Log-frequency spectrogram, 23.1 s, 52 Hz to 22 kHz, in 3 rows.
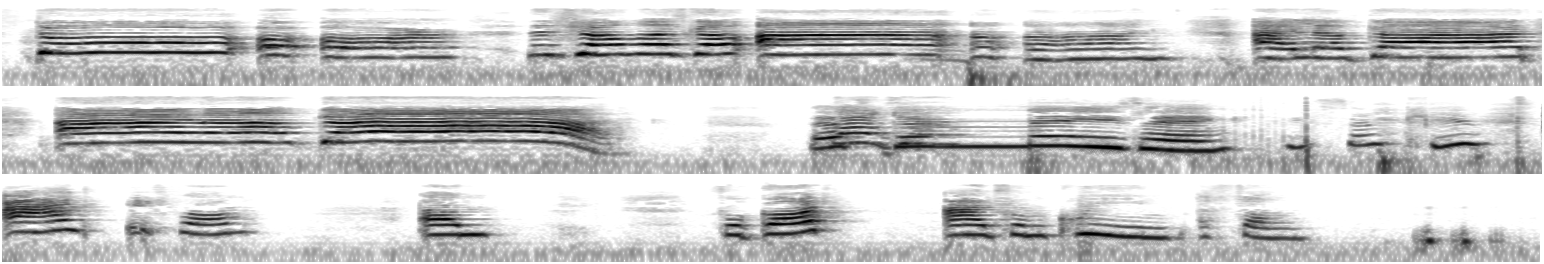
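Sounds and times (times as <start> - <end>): child singing unaccompanied: 0.0 - 10.9, 11.9 - 12.8.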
